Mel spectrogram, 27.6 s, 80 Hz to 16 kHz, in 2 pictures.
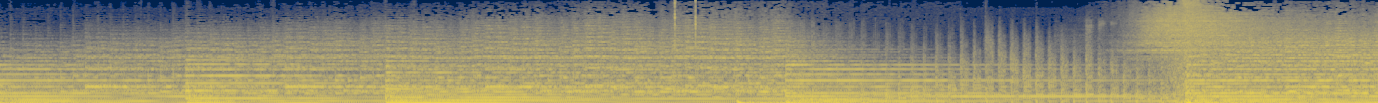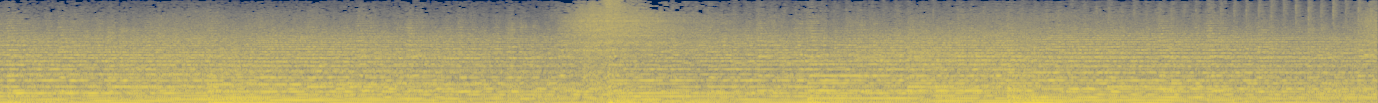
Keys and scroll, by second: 7.0 space, 8.3 shift+F11, 10.3 2, 10.9 Return, 11.9 space, 12.4 F8, 13.3-15.6 typing, 17.8 ctrl+space, 18.5 alt+t, 18.7 u, 19.1 Return, 21.5 t, 22.5 Return, 24.8 c, 25.4 Escape.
